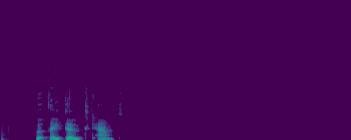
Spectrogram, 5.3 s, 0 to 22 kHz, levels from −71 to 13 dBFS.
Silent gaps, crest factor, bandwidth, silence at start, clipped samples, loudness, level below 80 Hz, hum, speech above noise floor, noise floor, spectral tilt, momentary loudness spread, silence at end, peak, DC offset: none; 24 dB; 8.8 kHz; 0.55 s; under 0.1%; -30 LUFS; -64 dBFS; none; over 61 dB; under -90 dBFS; -7.5 dB/octave; 9 LU; 3.55 s; -10 dBFS; under 0.1%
